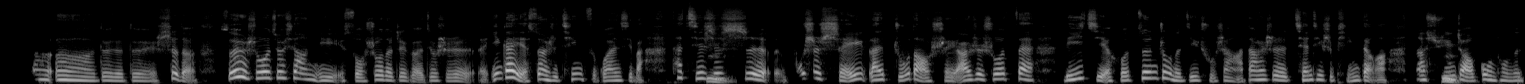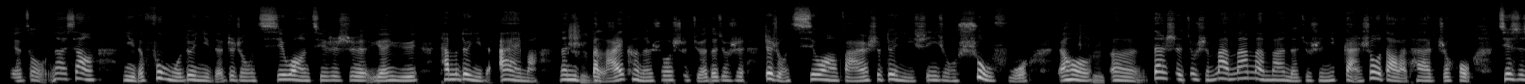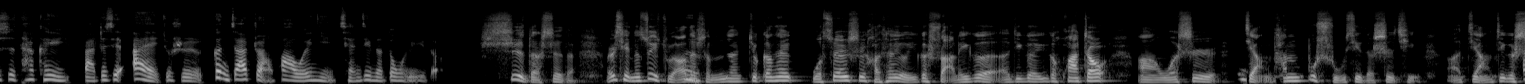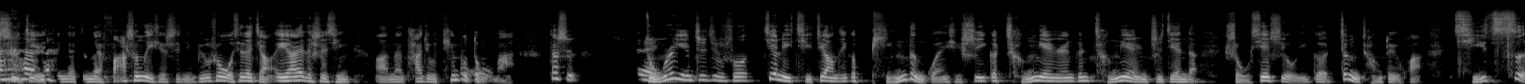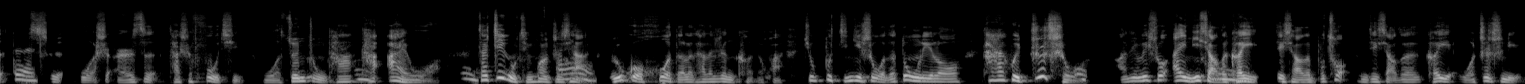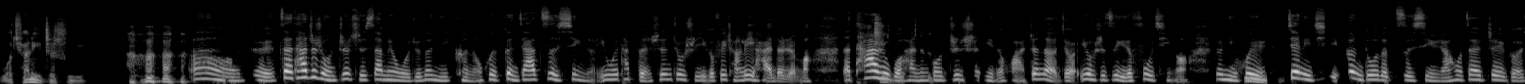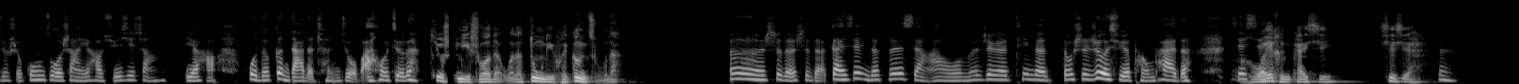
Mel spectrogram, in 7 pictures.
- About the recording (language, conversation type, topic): Chinese, podcast, 当父母对你的期望过高时，你会怎么应对？
- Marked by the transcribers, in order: teeth sucking; laugh; laugh; other noise; laughing while speaking: "吧，我觉得"; laughing while speaking: "热血澎湃的"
